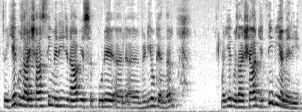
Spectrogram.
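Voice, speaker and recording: Sarcastic higher-voiced Pakistani man reviewing. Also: warm tone, poor audio. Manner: slow, deliberate English words and spelling out mistakes; sarcastic asides. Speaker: education channel host and teacher. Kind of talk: critical review vlog.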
